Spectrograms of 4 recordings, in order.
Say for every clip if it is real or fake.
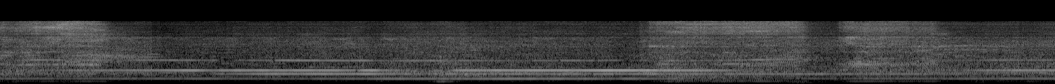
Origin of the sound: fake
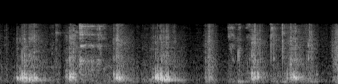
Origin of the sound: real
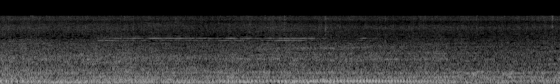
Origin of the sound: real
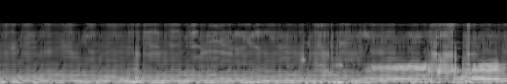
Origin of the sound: fake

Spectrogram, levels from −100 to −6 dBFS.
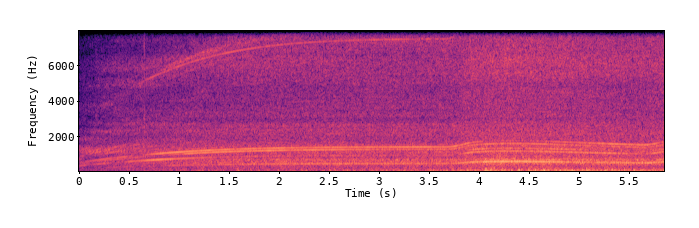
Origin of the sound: real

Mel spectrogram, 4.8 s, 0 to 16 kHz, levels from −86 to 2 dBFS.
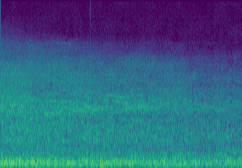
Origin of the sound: fake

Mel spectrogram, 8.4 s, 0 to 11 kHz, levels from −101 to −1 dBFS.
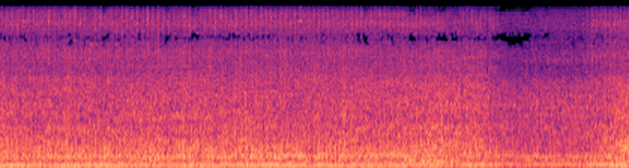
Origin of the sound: fake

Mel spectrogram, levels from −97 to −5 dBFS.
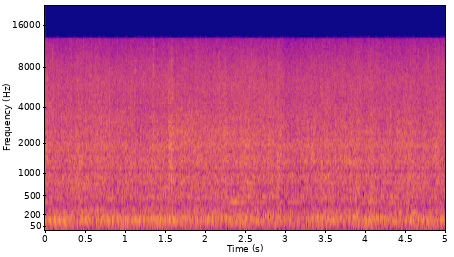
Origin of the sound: real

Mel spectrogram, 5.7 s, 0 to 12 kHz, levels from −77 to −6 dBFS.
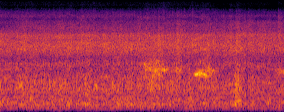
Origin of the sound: fake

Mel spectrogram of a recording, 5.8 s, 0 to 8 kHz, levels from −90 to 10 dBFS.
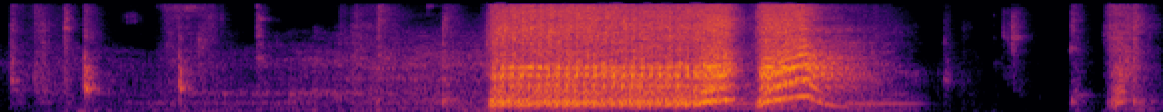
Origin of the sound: fake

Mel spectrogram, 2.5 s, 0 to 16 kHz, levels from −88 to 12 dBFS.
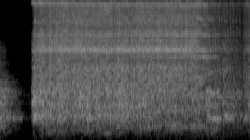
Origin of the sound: fake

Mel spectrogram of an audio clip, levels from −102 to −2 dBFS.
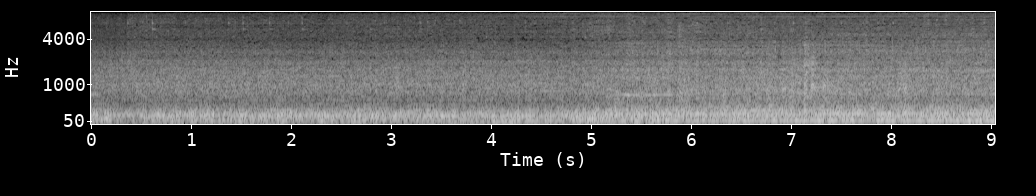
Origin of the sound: real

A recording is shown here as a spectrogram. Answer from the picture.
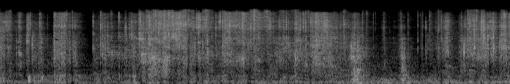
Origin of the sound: fake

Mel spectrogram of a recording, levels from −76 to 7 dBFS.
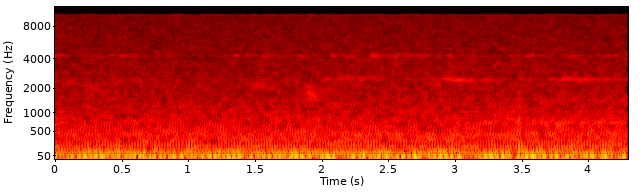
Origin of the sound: fake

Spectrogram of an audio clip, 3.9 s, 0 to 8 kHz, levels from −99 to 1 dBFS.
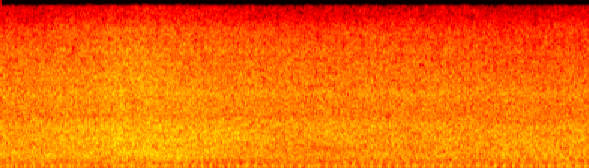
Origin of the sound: real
